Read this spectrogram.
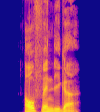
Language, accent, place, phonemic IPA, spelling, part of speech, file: German, Germany, Berlin, /ˈʔaʊ̯fvɛndɪɡɐ/, aufwendiger, adjective, De-aufwendiger.ogg
- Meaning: 1. comparative degree of aufwendig 2. inflection of aufwendig: strong/mixed nominative masculine singular 3. inflection of aufwendig: strong genitive/dative feminine singular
